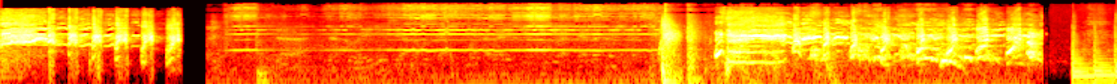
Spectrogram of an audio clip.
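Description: A mosquito's high whine played from a smartphone, steady and slightly wavering, from about three seconds in. It follows about two seconds of laughter, and from about nine seconds in it gives way to a louder stretch of sound that wavers up and down in pitch.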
